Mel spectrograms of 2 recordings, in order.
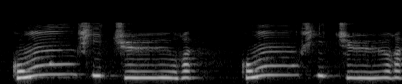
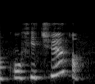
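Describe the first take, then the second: First: "confiture" high, very slow, "con" held; sounding out. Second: Said in the usual way. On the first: Shown as a demonstration. Teacher names the next picture for children, sounding it out. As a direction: draw "confiture" out syllable by syllable.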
